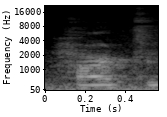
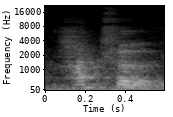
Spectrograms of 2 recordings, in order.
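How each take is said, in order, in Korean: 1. 미국 영어 억양으로 말한 거예요. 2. 한국 억양으로 말한 거예요. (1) "미국 사람한테는 heart 이렇게 말하고" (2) "한국 사람한테는 heart 이렇게 말해요"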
